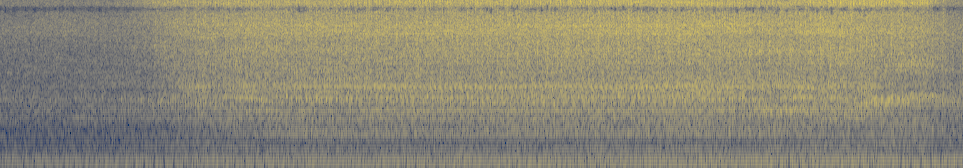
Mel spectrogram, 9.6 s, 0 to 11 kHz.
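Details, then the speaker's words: Abandoned turbo Datsun 280Z after a wiring rebuild, first running: steady, even idle with no knocks or misses and fuel pressure present; the sound heard earlier was suspected to be the injectors. "It's idling good. I've got pressure."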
